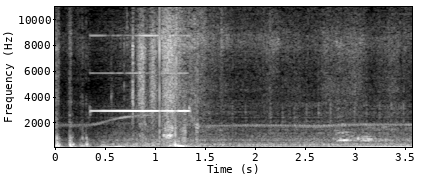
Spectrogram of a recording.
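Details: 2007 Toyota FJ Cruiser, VHF radio on, before the fix: a thin, high whine in the radio speakers over the idle that rises briefly with revs and is worse when driving. Alternator whine, with grounds good; a homemade power-line filter later cured it completely.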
